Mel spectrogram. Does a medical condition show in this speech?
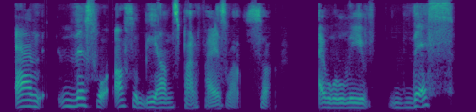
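Yes: cerebral palsy; wheelchair user.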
